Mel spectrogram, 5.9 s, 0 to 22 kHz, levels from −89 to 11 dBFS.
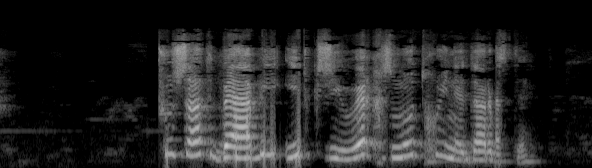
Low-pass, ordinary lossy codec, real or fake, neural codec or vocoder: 10.8 kHz; AAC, 32 kbps; real; none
